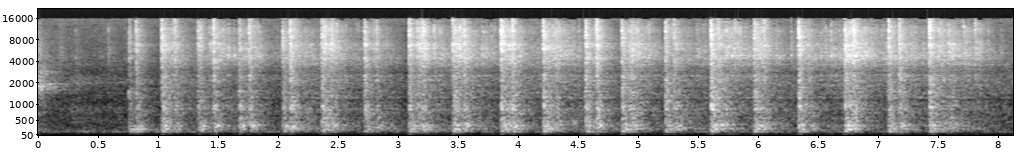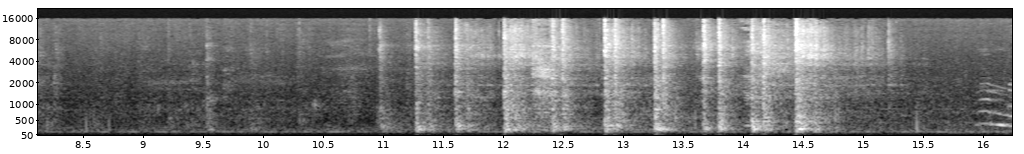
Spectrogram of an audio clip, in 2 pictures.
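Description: A toddler rapidly slaps and pats a plastic toy.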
